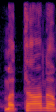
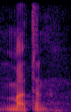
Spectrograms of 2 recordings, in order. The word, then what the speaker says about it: Matan: Matan.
